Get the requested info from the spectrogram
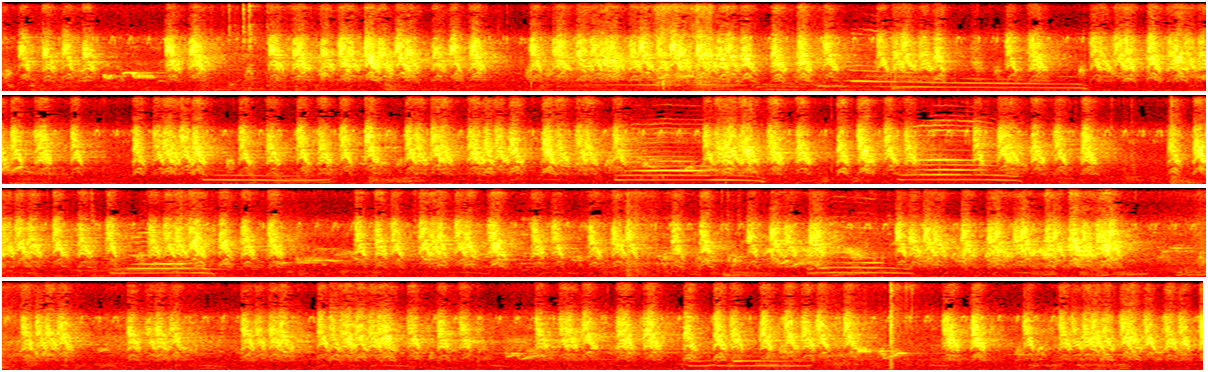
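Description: Chorus of many birds chirping rapidly and without pause, with a separate lower call, short and arching, repeated every one to two seconds through the middle.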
